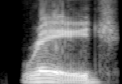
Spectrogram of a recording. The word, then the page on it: rage: American English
